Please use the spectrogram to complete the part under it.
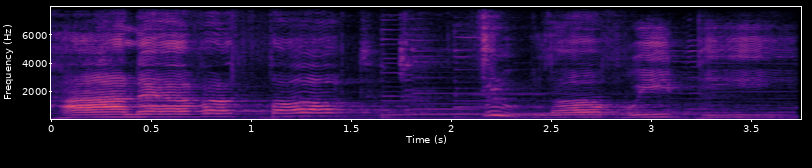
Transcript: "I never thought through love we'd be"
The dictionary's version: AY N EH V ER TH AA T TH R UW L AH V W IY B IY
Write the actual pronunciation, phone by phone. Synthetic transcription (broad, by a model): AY N EH V ER TH AA T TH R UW L AH V W IY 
